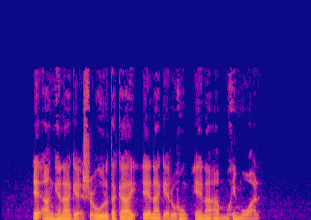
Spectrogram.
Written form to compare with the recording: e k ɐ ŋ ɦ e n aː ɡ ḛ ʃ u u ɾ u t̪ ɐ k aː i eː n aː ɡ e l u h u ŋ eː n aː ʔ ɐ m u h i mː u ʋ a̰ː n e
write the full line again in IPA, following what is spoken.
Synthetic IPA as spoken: e ʔ ɐ ŋ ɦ e n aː ɡ ḛ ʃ u uː ɾ u t̪ ɐ k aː i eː n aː ɡ e ɾ u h u ŋ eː n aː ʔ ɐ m u h i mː u ʋ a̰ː n e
